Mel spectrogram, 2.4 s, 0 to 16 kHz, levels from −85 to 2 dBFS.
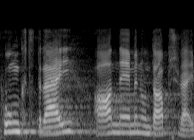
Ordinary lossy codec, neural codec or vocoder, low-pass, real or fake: none; none; 7.2 kHz; real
